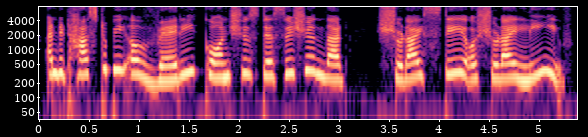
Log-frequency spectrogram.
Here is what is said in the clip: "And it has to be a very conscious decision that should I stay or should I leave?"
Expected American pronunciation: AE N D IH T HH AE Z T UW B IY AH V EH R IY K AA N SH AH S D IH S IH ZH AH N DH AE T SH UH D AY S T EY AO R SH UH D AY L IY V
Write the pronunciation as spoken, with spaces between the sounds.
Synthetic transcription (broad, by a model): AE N D IH T HH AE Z T UW B IY AH V EH R IY K AA N SH AH S D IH S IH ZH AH N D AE T SH UH D AY S T EY AO R SH UH D AY L IY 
